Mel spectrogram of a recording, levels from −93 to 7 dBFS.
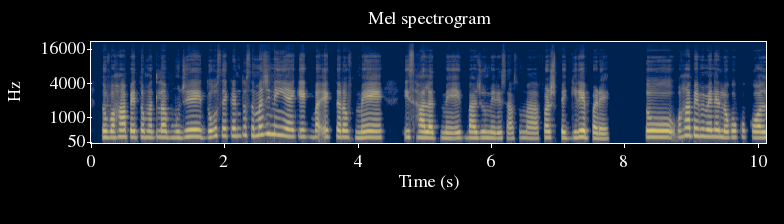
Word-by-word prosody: तो 245 - +3
वहाँ 245 +2 +2
पे 245 - +4
तो 245 +1 -2
मतलब 240 0 -2
मुझे 260 +3 +2
2 250 +3 +1
सेकंड 295 0 -3
तो 325 - -6
समझ 320 +2 -1
ही 380 - +2
नहीं 335 -3 0
आया 275 -1 +3
कि 265 0 -3
एक 255 -2 -7
बा 250 - 0
एक 260 +1 -3
तरफ़ 250 -1 +1
मैं 240 +2 +1 0.3
इस 245 0 -6
हालत 225 -2 +3
में, 215 -1 -4
एक 220 +1 -4
बाजू 225 0 -1
मेरे 215 -1 -3
सासु 210 0 -10
माँ 205 -1 -5
फर्श 235 0 0
पे 225 - +2
गिरे 230 +4 +4
पड़े। 205 -5 -2 0.6
तो 255 0 +6 0.4
वहाँ 305 +5 +1
पे 300 - +2
भी 285 - -3
मैंने 265 -1 +2
लोगों 245 0 0
को 250 +1 -12
कॉल 230 -1 +1
245 Hz, 230 wpm, -19 LUFS, 230-265 Hz, 0.6 s, तो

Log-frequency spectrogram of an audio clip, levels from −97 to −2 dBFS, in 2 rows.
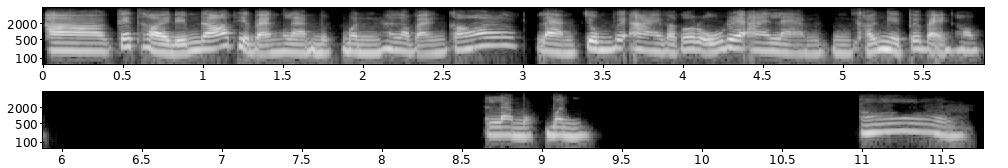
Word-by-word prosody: à, 185 -2 +5
cái 270 - +2
thời 260 -11 +6
điểm 160 +5 +1
đó 220 +5 +6
thì 275 - +2
bạn 155 +3 +1
làm 175 +2 0
một 165 +3 -6
mình 170 -2 -1
hay 210 -2 -1
là 185 - 0
bạn 160 +1 -3
có 230 +10 +1 0.3
làm 175 -4 +3
chung 205 +4 +2
với 240 - -1
ai 200 -5 -1
và 165 - -1
có 210 +3 -1
rủ 180 -1 +1
rê 250 - +4
ai 195 -4 +1
làm, 170 -3 -4
ừm, 160 -1 -7
khởi 165 +1 -2
nghiệp 205 -5 +3
với 225 - -1
bạn 215 - +1
hông? 190 -1 -6 2.8
Làm 185 -1 -3
một 170 +1 -6
mình. 180 -2 -3 1.7
Ồ! 235 -5 -4
185 Hz, 175 wpm, -23 LUFS, 170-215 Hz, 2.8 s, thời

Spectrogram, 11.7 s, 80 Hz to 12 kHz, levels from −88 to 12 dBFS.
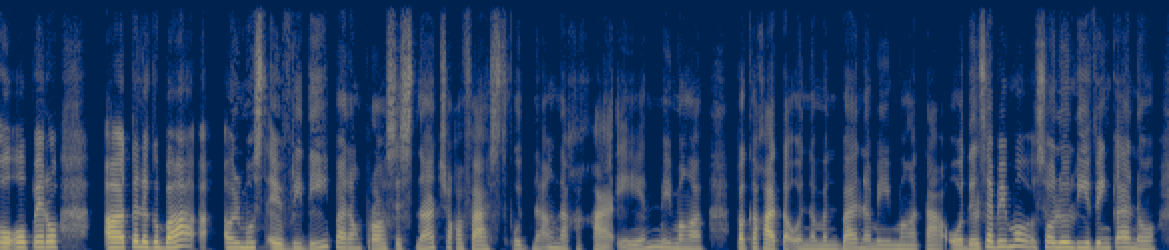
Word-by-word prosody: oo, 240 +1 +5
pero, 260 +1 +4 0.5
ah, 245 0 +10
talaga 260 0 +3
ba, 290 +6 +6
a - - -8 0.2
almost 235 +1 0
every 215 0 -1
day 245 +7 -4
parang 220 -4 -2
processed 205 0 -2
na, 215 +5 +1
'tsaka 240 -3 -6
fast 185 -2 -1
food 180 -1 -8
na 200 - -8
ang 235 - -5
nakakain, 185 - -5
may 250 -3 -4
mga 205 -1 -3 0.3
pagkakataon 215 -2 +1
naman 190 -1 -6
ba 210 +2 0
na 205 - -5
may 185 0 -6
mga 185 0 -5
tao 180 +3 -3
dahil, 205 +2 -2
sabi 275 +1 +2
mo, 285 -3 -1
solo 250 0 +3
living 235 -1 -2
ka, 245 0 0
'no, 190 -2 -5
220 Hz, 175 wpm, -23 LUFS, 195-245 Hz, 0.5 s, ah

